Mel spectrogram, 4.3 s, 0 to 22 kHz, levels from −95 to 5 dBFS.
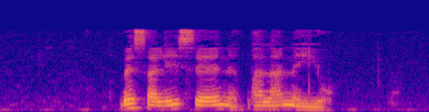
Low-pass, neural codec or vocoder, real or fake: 7.2 kHz; none; real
